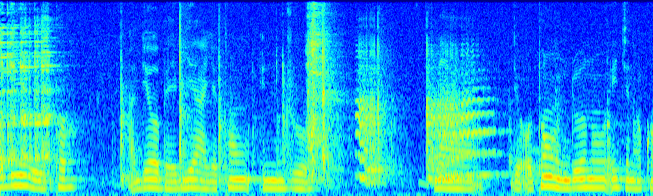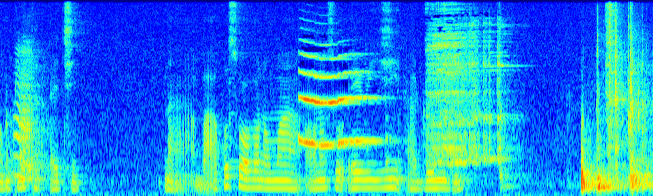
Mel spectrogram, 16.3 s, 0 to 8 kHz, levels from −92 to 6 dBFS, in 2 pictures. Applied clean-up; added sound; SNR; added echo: none; Squeak; -4 dB; none.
